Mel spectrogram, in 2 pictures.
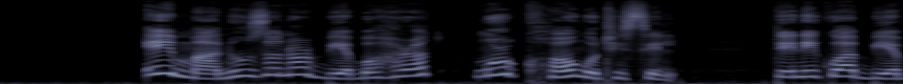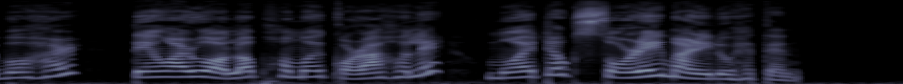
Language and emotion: Assamese, angry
